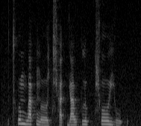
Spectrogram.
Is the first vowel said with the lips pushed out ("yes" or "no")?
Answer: yes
